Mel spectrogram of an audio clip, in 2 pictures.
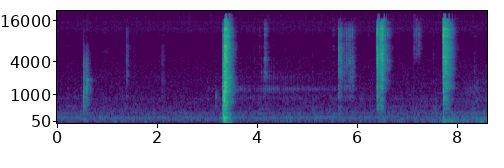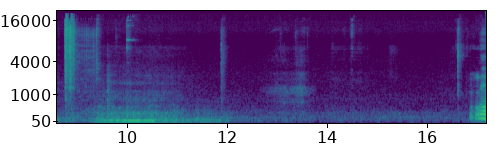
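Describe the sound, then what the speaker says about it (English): Small metal parts of a Spyderco Paramilitary 2 folding knife clicking sharply as a washer goes back in during reassembly, with scattered crisp ticks and a louder handling rustle in a quiet room. "I'm gonna put our washer back."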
